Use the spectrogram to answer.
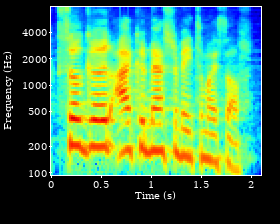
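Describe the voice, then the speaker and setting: Man, co-host, casual live-stream chat, high-pitched voice, loud, playful, whooping. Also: a little fast. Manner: loud, playful, prone to whoops and silly jokes.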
